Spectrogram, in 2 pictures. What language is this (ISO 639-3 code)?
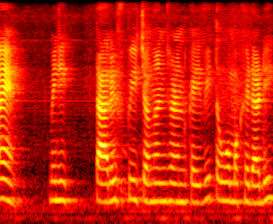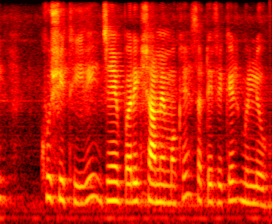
snd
